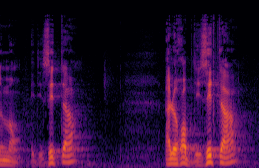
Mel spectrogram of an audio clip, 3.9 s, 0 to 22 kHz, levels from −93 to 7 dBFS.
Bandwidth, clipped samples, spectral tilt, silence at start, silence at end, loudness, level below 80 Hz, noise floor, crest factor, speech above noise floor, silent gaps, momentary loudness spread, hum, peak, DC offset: 15.5 kHz; under 0.1%; -5 dB/octave; 0 s; 0.3 s; -30 LUFS; -64 dBFS; -66 dBFS; 22 dB; 36 dB; none; 17 LU; none; -10 dBFS; under 0.1%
